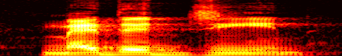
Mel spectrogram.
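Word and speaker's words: Medellín: Colombia एक country है south America continent में, उसकी एक सिटी है मेदेजीन। स्पेलिंग में उसमें डबल एल आता है, मेदेलीन होता है, लेकिन कोलंबियन स्पेनिश में ल को ज बोलते हैं, तो मेदेजीन वो शायद उसकी मेन सिटी है ना उस कंट्री।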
